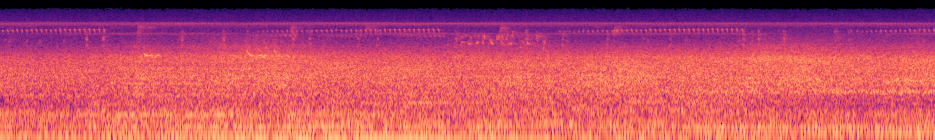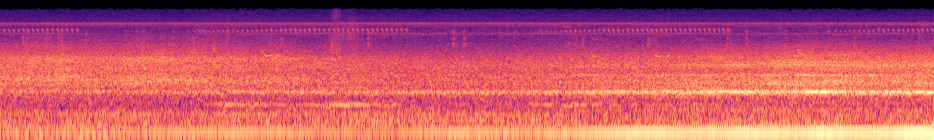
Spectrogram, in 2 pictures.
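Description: Outdoor yard ambience with a steady rushing background and a high, dry trill that repeats every few seconds. Over the last few seconds a low engine hum grows louder as a vehicle approaches.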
